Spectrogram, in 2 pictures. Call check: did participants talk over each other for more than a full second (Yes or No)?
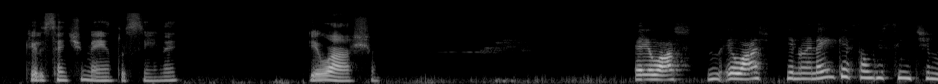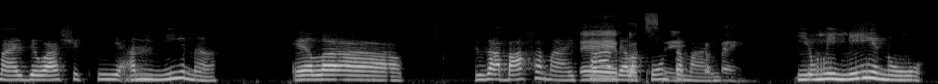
Yes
